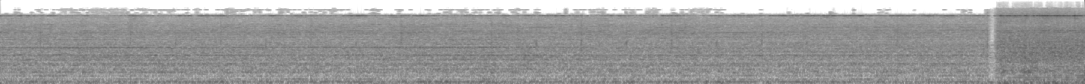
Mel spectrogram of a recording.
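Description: Jet airliner engines idle in Microsoft Flight Simulator with flaps down before takeoff and a cabin door open, a steady broadband roar with a faint high whine, continuous and unchanging until a brief drop near the end.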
